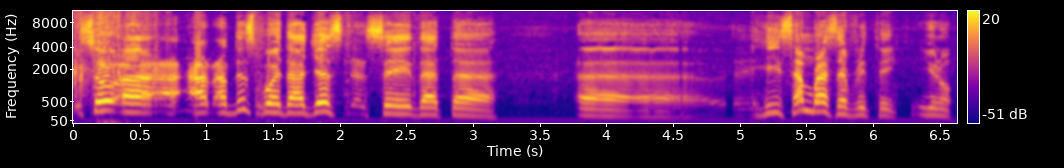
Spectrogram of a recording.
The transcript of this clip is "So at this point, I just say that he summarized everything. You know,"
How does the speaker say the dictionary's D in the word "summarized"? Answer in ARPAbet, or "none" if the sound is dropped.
none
